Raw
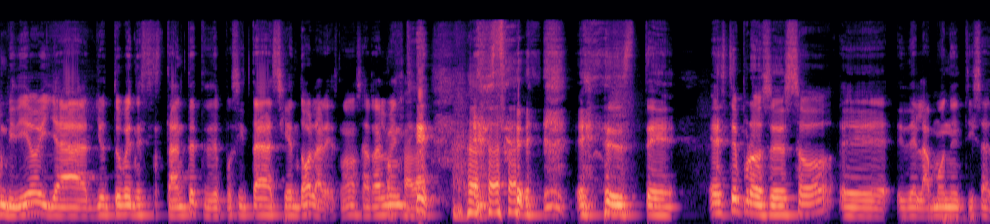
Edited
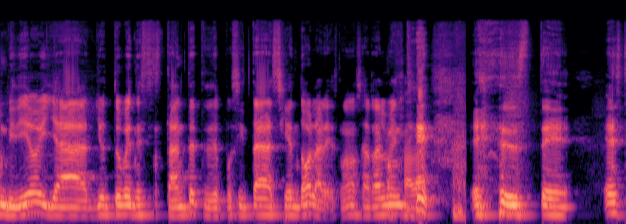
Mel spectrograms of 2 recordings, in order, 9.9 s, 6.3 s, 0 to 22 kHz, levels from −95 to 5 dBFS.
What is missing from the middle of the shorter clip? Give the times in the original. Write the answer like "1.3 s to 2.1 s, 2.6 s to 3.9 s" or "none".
4.7 s to 5.7 s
